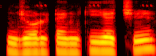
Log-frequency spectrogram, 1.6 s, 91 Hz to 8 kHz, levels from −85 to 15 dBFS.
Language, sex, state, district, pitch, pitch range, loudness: Bengali, male, West Bengal, Malda, 130 Hz, 125-145 Hz, -22 LUFS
